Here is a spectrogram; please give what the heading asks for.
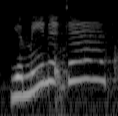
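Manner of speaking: Dad jumps way up in delight; thrilled disbelief; delighted kid. Acted. Boy asking his dad, high and overjoyed. Alex thrilled at treehouse offer.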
